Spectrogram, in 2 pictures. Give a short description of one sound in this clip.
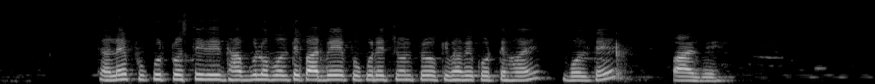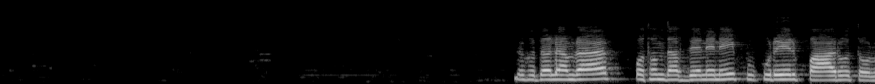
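A woman speaks calmly, as if explaining, heard through a microphone.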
